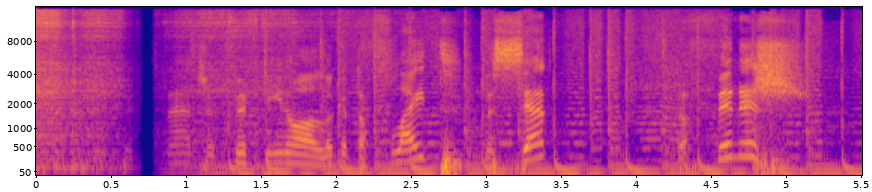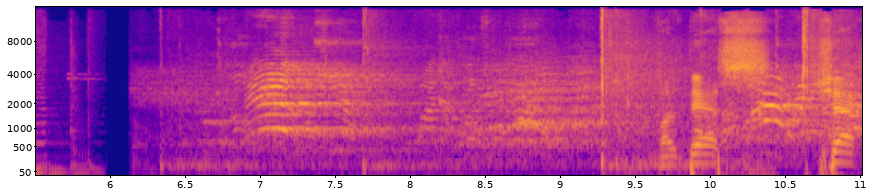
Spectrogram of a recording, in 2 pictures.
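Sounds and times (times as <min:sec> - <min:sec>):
background music: 0:00.0 - 0:06.0.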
